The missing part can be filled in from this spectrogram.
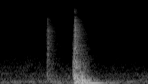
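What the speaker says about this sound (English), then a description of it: "Close the door." A door is shut indoors, a light first contact followed by a louder, close thud that fades quickly, with no talking.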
